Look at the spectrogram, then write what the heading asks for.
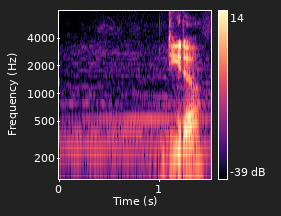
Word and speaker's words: Dido: And apparently it's pronounced Dido.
